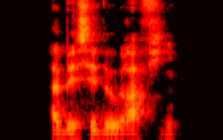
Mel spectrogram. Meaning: a radiography of an abscess
- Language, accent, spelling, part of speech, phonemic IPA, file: French, France, abcédographie, noun, /ap.se.dɔ.ɡʁa.fi/, LL-Q150 (fra)-abcédographie.wav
